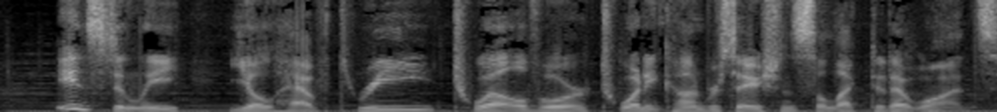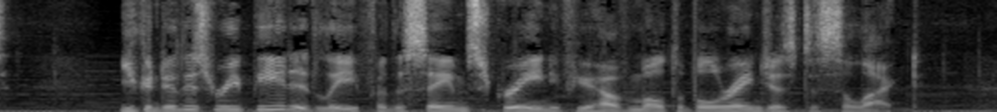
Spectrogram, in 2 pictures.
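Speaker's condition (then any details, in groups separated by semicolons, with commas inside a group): No condition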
